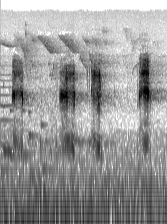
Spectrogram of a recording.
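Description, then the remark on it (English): A Toco toucan of South America gives four harsh, croaking calls at a steady pace, each a short raspy burst with a nasal, grunting quality, over a faint background hiss. “But in the case of the Toco toucan of South America”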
